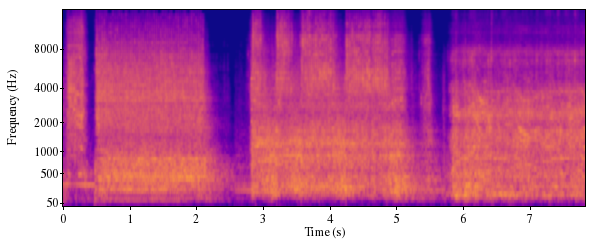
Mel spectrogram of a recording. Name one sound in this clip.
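A power drill whirs as it bores into metal.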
